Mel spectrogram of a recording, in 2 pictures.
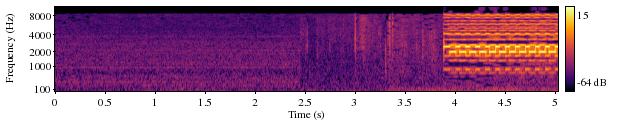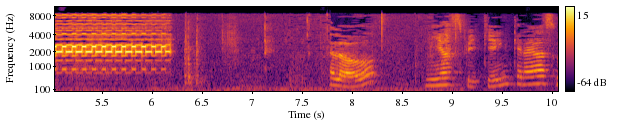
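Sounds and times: telephone ringing: 3.9s - 6.3s.

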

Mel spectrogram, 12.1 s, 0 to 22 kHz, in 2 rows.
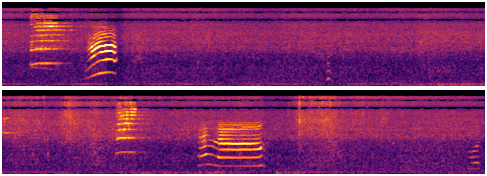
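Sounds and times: steady low hum: 0.0s - 12.0s
beluga whale squeals: 0.3s - 1.5s, 7.4s - 8.0s.

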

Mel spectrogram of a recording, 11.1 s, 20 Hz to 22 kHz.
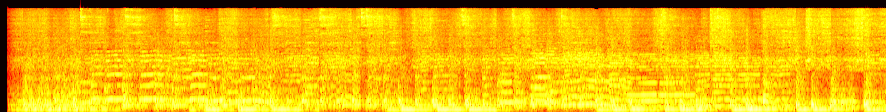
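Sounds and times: percussion: 0.1s - 11.0s
saxophone melody: 0.9s - 11.0s.

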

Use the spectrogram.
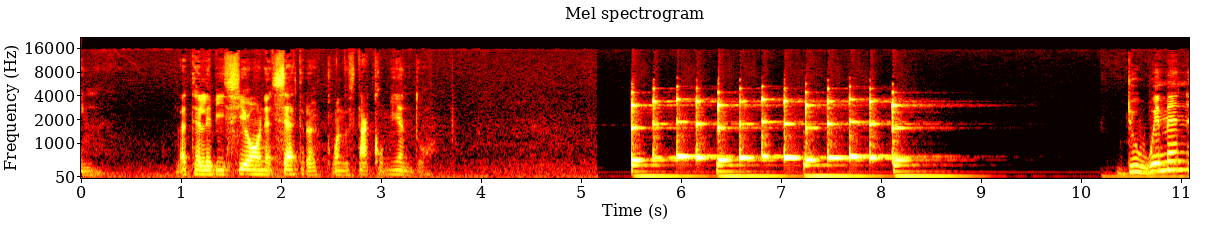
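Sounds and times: bright repeated jingle notes: 5.5s - 9.2s.

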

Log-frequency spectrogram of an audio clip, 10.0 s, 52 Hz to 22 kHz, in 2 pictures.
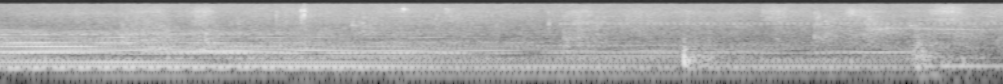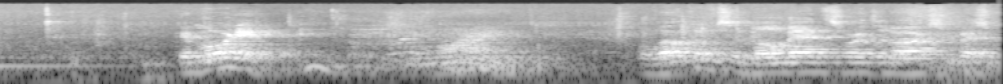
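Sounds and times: piano chord ringing: 0.0s - 6.0s.

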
